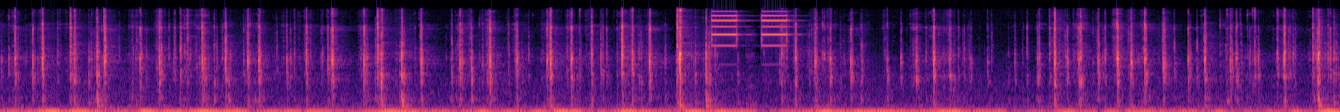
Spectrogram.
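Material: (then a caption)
Plastic. Fingertips type rapidly on a mechanical keyboard with plastic keycaps and a clear acrylic lit case, producing a dense stream of sharp, bright clicks and clacks over a steady low hum. A brief high-pitched electronic tone sounds midway through the typing.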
